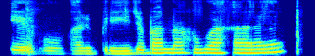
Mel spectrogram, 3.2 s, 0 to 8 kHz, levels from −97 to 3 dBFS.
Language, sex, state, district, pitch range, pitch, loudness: Hindi, female, Bihar, Gaya, 150-185 Hz, 180 Hz, -33 LUFS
